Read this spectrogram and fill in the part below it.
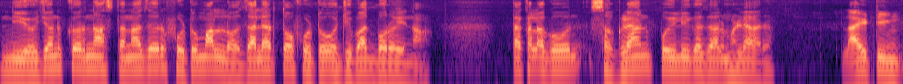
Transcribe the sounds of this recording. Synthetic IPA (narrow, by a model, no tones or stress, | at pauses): nijod͡ʑənkəɾnaːst̪anad͡zəɾfoʈomalːɔd͡zaljaɾt̪ɔfoʈoəd͡ʑibat̪̚bɔɾɔjna̰ | t̪akalaɡuːnsəɡɭjanpəjliɡəd͡zalm̤əɭjaɾ | lajʈiŋɡ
